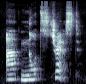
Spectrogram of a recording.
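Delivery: ordinary talk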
